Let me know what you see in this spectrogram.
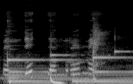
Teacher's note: lambang fonetis E tertutup dengan bunyi depan sedang terbuka tak bulat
